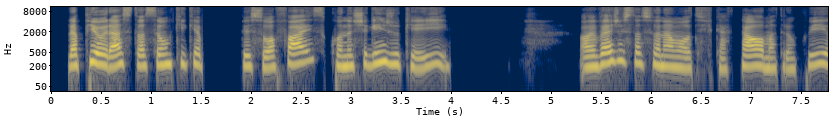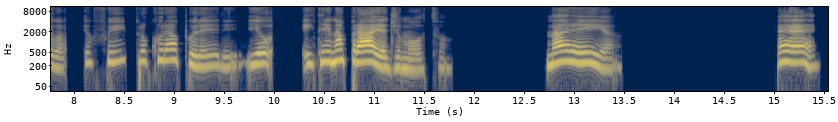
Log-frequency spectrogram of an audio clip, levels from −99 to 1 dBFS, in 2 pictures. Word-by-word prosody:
para 205 Hz, +1 st, +3 dB
piorar 215 Hz, -3 st, +6 dB
a -, -, -1 dB
situação 215 Hz, 0 st, -1 dB
o -, -, 0 dB
que 230 Hz, +1 st, -8 dB
que 230 Hz, +1 st, -4 dB
a -, -, -3 dB, 0.4 s
pessoa 185 Hz, -3 st, -2 dB
faz? 245 Hz, +8 st, +3 dB
Quando 200 Hz, -1 st, -1 dB
eu 200 Hz, -, 0 dB
cheguei 225 Hz, +4 st, -2 dB
em 270 Hz, -, +4 dB
Juquehy 205 Hz, -2 st, -5 dB, 1.3 s
ao 185 Hz, +1 st, 0 dB
invés 230 Hz, +7 st, +3 dB
de 290 Hz, -, -3 dB
estacionar 230 Hz, -6 st, -2 dB
a -, -, -3 dB
moto 175 Hz, -2 st, -4 dB
e -, -, -18 dB
ficar 165 Hz, -2 st, -13 dB
calma, 200 Hz, -3 st, +4 dB
tranquila, 185 Hz, +3 st, -6 dB, 0.2 s
eu 250 Hz, -, -9 dB
fui 260 Hz, +3 st, -8 dB
procurar 295 Hz, +2 st, -2 dB
por 220 Hz, -5 st, -3 dB
ele. 195 Hz, 0 st, -7 dB
E 230 Hz, -1 st, -4 dB
eu 235 Hz, 0 st, +1 dB, 0.3 s
entrei 250 Hz, +5 st, -3 dB
na 290 Hz, +2 st, +4 dB
praia 260 Hz, -7 st, +7 dB
de 180 Hz, +1 st, -8 dB
moto, 160 Hz, +1 st, -10 dB, 1.0 s
na 235 Hz, +5 st, +3 dB
areia. 245 Hz, -10 st, 0 dB, 1.6 s
É. 260 Hz, -4 st, +3 dB
220 Hz, 155 wpm, -22 LUFS, 190-250 Hz, 1.6 s, praia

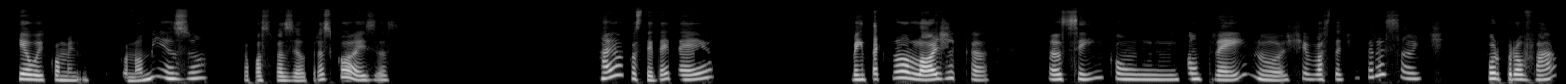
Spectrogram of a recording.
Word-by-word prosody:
que 250 Hz, -, +3 dB
eu 230 Hz, -2 st, +7 dB
econom 195 Hz, -2 st, -2 dB, 0.4 s
economizo. 265 Hz, -, -1 dB, 0.3 s
Que -, -, -11 dB
eu -, -, -9 dB
posso 190 Hz, -1 st, -5 dB
fazer 180 Hz, -2 st, -1 dB
outras 210 Hz, +7 st, -4 dB
coisas. 210 Hz, -, 0 dB, 2.1 s
Ah, 280 Hz, +2 st, +5 dB
eu 430 Hz, +5 st, +2 dB
gostei 250 Hz, -7 st, -1 dB
da 220 Hz, +5 st, -2 dB
ideia 245 Hz, +3 st, +1 dB, 1.4 s
bem 225 Hz, 0 st, +4 dB
tecnológica, 245 Hz, -3 st, +4 dB, 0.6 s
assim 235 Hz, +5 st, 0 dB
com 225 Hz, -3 st, +1 dB
com 255 Hz, 0 st, +2 dB
treino, 220 Hz, -, -1 dB
achei 215 Hz, +5 st, -8 dB
bastante 230 Hz, 0 st, -4 dB
interessante 300 Hz, -, -6 dB, 0.4 s
por 270 Hz, -2 st, +5 dB
provar. 230 Hz, 0 st, +1 dB
230 Hz, 100 wpm, -21 LUFS, 210-270 Hz, 2.1 s, eu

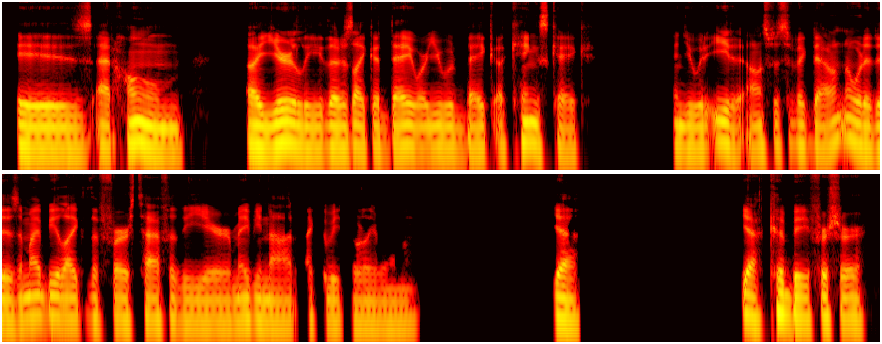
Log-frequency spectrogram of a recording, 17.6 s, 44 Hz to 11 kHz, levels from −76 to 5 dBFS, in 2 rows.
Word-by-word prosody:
is 90 Hz, -1 st, +3 dB
at 95 Hz, -2 st, +1 dB
home, 90 Hz, -5 st, +2 dB, 0.6 s
uh, 100 Hz, -, +6 dB
yearly, 95 Hz, -1 st, +5 dB
there's, 90 Hz, 0 st, +2 dB
like, 90 Hz, -1 st, 0 dB
a 95 Hz, -, +1 dB
day 95 Hz, +3 st, +2 dB
where 90 Hz, 0 st, 0 dB
you 90 Hz, 0 st, 0 dB
would 90 Hz, -2 st, -2 dB
bake 90 Hz, +1 st, -2 dB
a 90 Hz, -, -5 dB
king's 105 Hz, -1 st, 0 dB
cake, 85 Hz, -3 st, -6 dB, 0.9 s
and 95 Hz, -1 st, 0 dB
you 90 Hz, 0 st, 0 dB
would 90 Hz, 0 st, 0 dB
eat 105 Hz, +1 st, +1 dB
it 85 Hz, +1 st, -5 dB
on 90 Hz, 0 st, -3 dB
a -, -, -2 dB
specific 100 Hz, +1 st, -4 dB
day. 95 Hz, -, -1 dB
I 90 Hz, -, -2 dB
don't 110 Hz, +5 st, -1 dB
know 125 Hz, -, -1 dB
what 100 Hz, -3 st, +2 dB
it 90 Hz, -1 st, +1 dB
is, 90 Hz, -2 st, +1 dB
it 90 Hz, -, -1 dB
might 100 Hz, 0 st, 0 dB
be, 100 Hz, 0 st, +1 dB
like, 95 Hz, -1 st, 0 dB
the 95 Hz, -3 st, -6 dB
first 90 Hz, +1 st, -3 dB
1/2 90 Hz, -2 st, -2 dB
of 90 Hz, -2 st, -4 dB
the 90 Hz, -, -4 dB
year, 85 Hz, 0 st, -2 dB
maybe 90 Hz, +1 st, -2 dB
not, 85 Hz, -1 st, -3 dB
I 90 Hz, -, -7 dB
could 85 Hz, +2 st, -9 dB
be 85 Hz, -1 st, -3 dB
totally 85 Hz, -1 st, -4 dB
wrong. 80 Hz, 0 st, -7 dB, 1.3 s
Yeah. 95 Hz, -3 st, +4 dB, 1.7 s
Yeah. 105 Hz, -4 st, +3 dB
Could 110 Hz, -3 st, +2 dB
be 95 Hz, -1 st, +3 dB
for 95 Hz, +2 st, -1 dB
sure. 95 Hz, -1 st, -2 dB
90 Hz, 185 wpm, -23 LUFS, 85-95 Hz, 1.7 s, uh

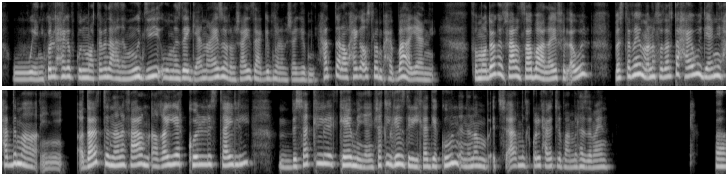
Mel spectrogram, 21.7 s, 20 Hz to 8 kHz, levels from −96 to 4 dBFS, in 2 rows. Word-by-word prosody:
ويعني 190 Hz, 0 st, -4 dB
كل 250 Hz, 0 st, +1 dB
حاجة 265 Hz, +2 st, 0 dB
بتكون 245 Hz, -2 st, -3 dB
معتمدة 235 Hz, +2 st, -1 dB
على 210 Hz, -3 st, -3 dB
مودي 250 Hz, +5 st, +1 dB
ومزاجي، 220 Hz, -3 st, 0 dB
يعني 200 Hz, +3 st, -5 dB
أنا 220 Hz, -, -4 dB
عايزة 255 Hz, +4 st, +1 dB
والّا 215 Hz, -7 st, -2 dB
مش 185 Hz, +1 st, -9 dB
عايزة، 215 Hz, +2 st, -2 dB
عاجبني 205 Hz, +2 st, -5 dB
والّا 185 Hz, -2 st, -7 dB
مش 175 Hz, +1 st, -12 dB
عاجبني، 180 Hz, -2 st, -8 dB
حتى 260 Hz, -, -3 dB
لو 240 Hz, -1 st, +1 dB
حاجة 255 Hz, -1 st, -2 dB
أصلًا 255 Hz, 0 st, -2 dB
باحبها، 210 Hz, +5 st, +1 dB
يعني. 180 Hz, -2 st, -5 dB, 0.5 s
فالموضوع 225 Hz, +8 st, +3 dB
كان 330 Hz, -2 st, +1 dB
فعلًا 270 Hz, 0 st, +4 dB
صعب 245 Hz, +1 st, +3 dB
عليَّ 215 Hz, -1 st, +3 dB
في 230 Hz, -, -14 dB
الأول، 265 Hz, -, 0 dB, 0.4 s
بس 225 Hz, +1 st, 0 dB
تمام، 300 Hz, +4 st, +4 dB
أنا 260 Hz, +3 st, +3 dB
فضلت 265 Hz, +2 st, -1 dB
أحاول 300 Hz, -1 st, +2 dB
يعني، 275 Hz, +3 st, +3 dB
لحد 265 Hz, 0 st, -1 dB
ما 240 Hz, -9 st, +2 dB
يعني 160 Hz, -1 st, -11 dB, 0.2 s
قدرت 285 Hz, -, +3 dB
إن 260 Hz, -3 st, +4 dB
أنا 245 Hz, +2 st, +3 dB
فعلًا 255 Hz, +1 st, +2 dB
أغيّر 245 Hz, +6 st, +2 dB
كل 265 Hz, -1 st, +1 dB
استايلي 265 Hz, +3 st, 0 dB, 0.4 s
بشكل 270 Hz, +10 st, -1 dB
كامل، 250 Hz, -4 st, +3 dB
يعني 190 Hz, 0 st, -4 dB
بشكل 245 Hz, +7 st, -2 dB
جذري، 250 Hz, -5 st, +3 dB
يكاد 215 Hz, +1 st, -3 dB
يكون 245 Hz, +8 st, +2 dB
إن 220 Hz, -5 st, -6 dB
أنا 225 Hz, +2 st, -2 dB
ما 220 Hz, -2 st, -2 dB
بقيتش 210 Hz, +1 st, -12 dB
أعمل 230 Hz, +4 st, -2 dB
كل 225 Hz, +1 st, -6 dB
الحاجات 225 Hz, -2 st, -3 dB
اللي 220 Hz, -1 st, -6 dB
باعملها 200 Hz, +2 st, -5 dB
زمان. 195 Hz, +2 st, -7 dB, 1.5 s
ف 220 Hz, -, -2 dB
235 Hz, 180 wpm, -25 LUFS, 210-265 Hz, 1.5 s, فعلًا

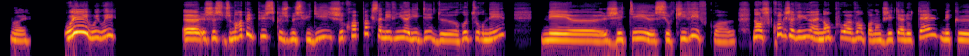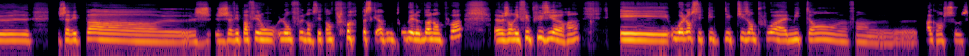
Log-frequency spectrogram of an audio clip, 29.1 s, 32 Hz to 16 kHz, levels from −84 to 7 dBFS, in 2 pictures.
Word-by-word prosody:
Ouais. 185 Hz, -3 st, -4 dB, 0.6 s
Oui, -, -, +9 dB, 0.2 s
oui, 245 Hz, +1 st, -1 dB
oui. 295 Hz, +5 st, -2 dB, 1.0 s
Heu, 220 Hz, 0 st, +6 dB
je 225 Hz, +3 st, 0 dB
s 225 Hz, -4 st, 0 dB
je 210 Hz, -, -2 dB
m'en 240 Hz, -, 0 dB
rappelle 310 Hz, -2 st, 0 dB
plus 295 Hz, +2 st, -4 dB
ce 290 Hz, +1 st, -1 dB
que 235 Hz, -, -6 dB
je 195 Hz, -2 st, -3 dB
me 215 Hz, -, -1 dB
suis 205 Hz, 0 st, -1 dB
dit, 260 Hz, +9 st, -5 dB
je 240 Hz, -1 st, -1 dB
crois 310 Hz, +5 st, -4 dB
pas 390 Hz, -, -2 dB
que -, -, -6 dB
ça 275 Hz, -, -1 dB
m'est 245 Hz, -1 st, -1 dB
venu 245 Hz, +2 st, -3 dB
à 225 Hz, -, +2 dB
l'idée 220 Hz, +3 st, -5 dB
de 185 Hz, -1 st, -3 dB
retourner, 225 Hz, -, -3 dB, 0.6 s
mais 195 Hz, 0 st, +6 dB
heu, 180 Hz, -2 st, 0 dB
j'étais 205 Hz, +3 st, 0 dB
sur 195 Hz, +3 st, +1 dB
le 175 Hz, -, -12 dB
qui-vive 230 Hz, -, -2 dB
quoi, 165 Hz, -4 st, -10 dB
heu, 165 Hz, +2 st, -11 dB, 0.3 s
non, 280 Hz, 0 st, +2 dB
je 265 Hz, -, -2 dB
crois 365 Hz, -, -3 dB
que 325 Hz, -, -5 dB
j'avais 275 Hz, -4 st, +1 dB
eu 275 Hz, +2 st, -2 dB
un 220 Hz, -4 st, 0 dB
emploi 245 Hz, 0 st, -2 dB
avant, 230 Hz, +2 st, -4 dB
pendant 190 Hz, +1 st, -4 dB
que -, -, -7 dB
j'étais 205 Hz, +3 st, -2 dB
à 200 Hz, -, +1 dB
l'hôtel, 265 Hz, -, -1 dB
mais 205 Hz, -2 st, -1 dB
que 185 Hz, -3 st, -1 dB, 0.4 s
j'avais 195 Hz, +2 st, 0 dB
pas, 185 Hz, -6 st, -3 dB
heu 155 Hz, -1 st, -10 dB
j' 160 Hz, +3 st, -3 dB
j'avais 185 Hz, +3 st, -2 dB
pas 205 Hz, +2 st, 0 dB
fait 215 Hz, +2 st, +1 dB
lon 200 Hz, -2 st, +1 dB
long 210 Hz, 0 st, +2 dB
feu 225 Hz, +3 st, -5 dB
dans 200 Hz, -2 st, -2 dB
cet 200 Hz, +4 st, -5 dB
emploi 210 Hz, +3 st, 0 dB
parce 230 Hz, -, +1 dB
qu'avant 205 Hz, 0 st, -3 dB
de 205 Hz, -, -4 dB
trouver 225 Hz, +5 st, +4 dB
le 205 Hz, -1 st, +6 dB
bon 215 Hz, +1 st, +3 dB
emploi, 260 Hz, -, -1 dB, 0.5 s
heu, 195 Hz, +1 st, +3 dB
j'en 205 Hz, +2 st, +2 dB
ai 200 Hz, -, +6 dB
fait 245 Hz, -1 st, 0 dB
plusieurs 205 Hz, -6 st, +1 dB
hein, 200 Hz, +5 st, -5 dB, 0.6 s
et 190 Hz, -3 st, +5 dB
ou 225 Hz, 0 st, +5 dB
alors 230 Hz, +1 st, +3 dB
ces 215 Hz, -3 st, -2 dB
petits 205 Hz, -2 st, -9 dB
des 215 Hz, -2 st, -5 dB
petits 215 Hz, +3 st, -6 dB
emplois 215 Hz, 0 st, -3 dB
à 185 Hz, -1 st, -1 dB
mi-temps, 200 Hz, -1 st, -4 dB
heu, -, -, -10 dB
enfin, 160 Hz, -1 st, -14 dB
heu, 135 Hz, -, -18 dB
pas 190 Hz, 0 st, -4 dB
grand-chose. 180 Hz, 0 st, -6 dB
205 Hz, 190 wpm, -18 LUFS, 185-230 Hz, 1.0 s, Oui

